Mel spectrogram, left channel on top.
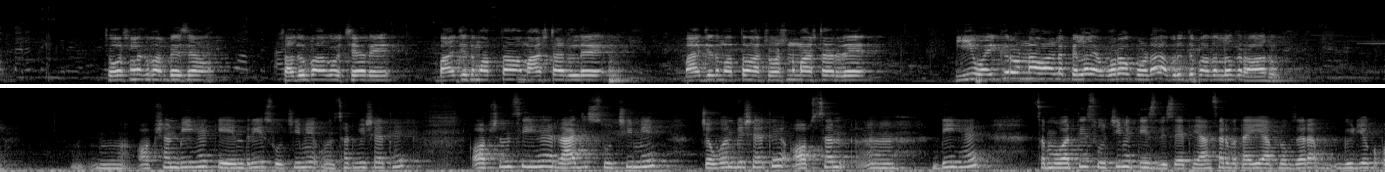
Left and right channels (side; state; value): both; different; correlation -0.01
